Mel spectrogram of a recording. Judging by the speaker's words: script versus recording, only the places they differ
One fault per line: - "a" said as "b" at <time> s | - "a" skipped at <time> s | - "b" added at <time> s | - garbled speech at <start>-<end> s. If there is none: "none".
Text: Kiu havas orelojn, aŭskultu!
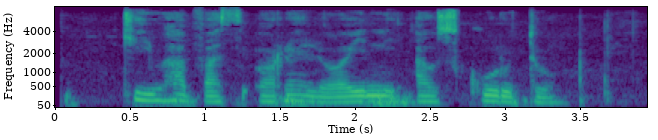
none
